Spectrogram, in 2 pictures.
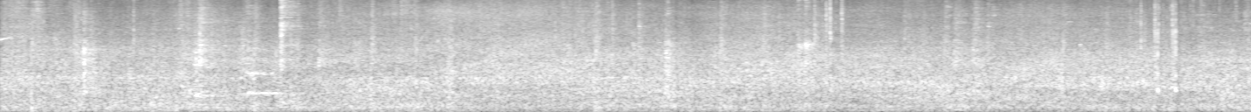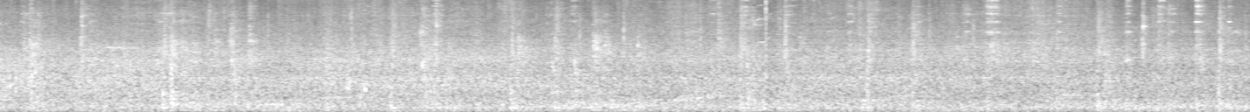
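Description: Freight wagons carrying tank containers rolling past, a steady rumble of wheels on rail with scattered clicking and clatter as they cross rail joints.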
